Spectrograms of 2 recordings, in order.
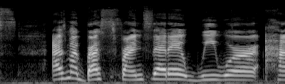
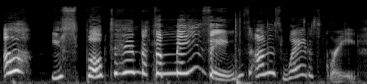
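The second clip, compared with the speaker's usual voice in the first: fake cheerful sarcasm; 13 semitones higher than usual. Her sarcastic reply to manager.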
